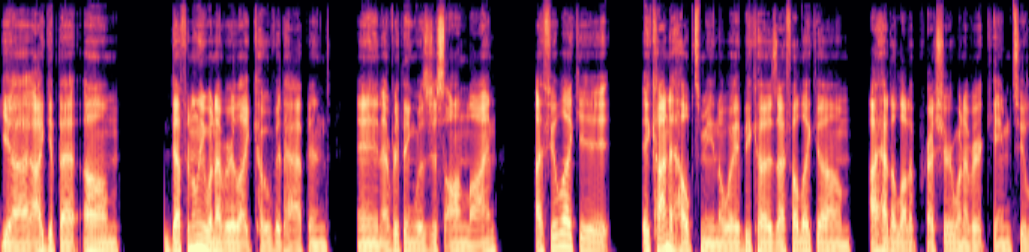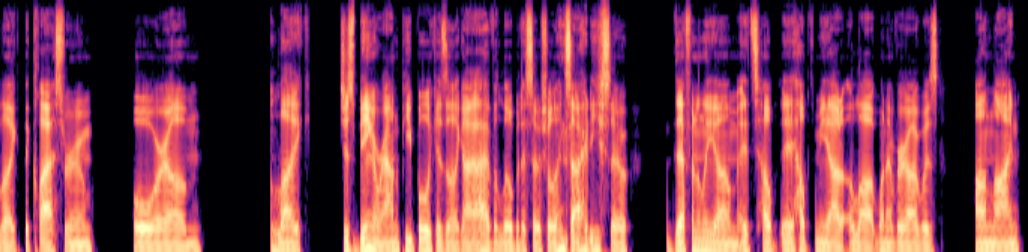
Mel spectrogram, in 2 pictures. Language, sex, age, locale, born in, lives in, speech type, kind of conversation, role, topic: English, male, 20-24, en-US, United States, United States, conversation, unstructured, none, How has classroom technology helped or hindered your learning, and what moments shaped your view?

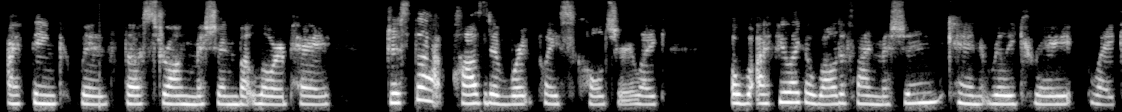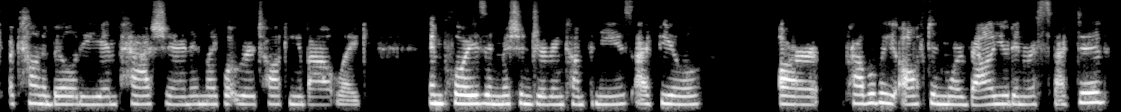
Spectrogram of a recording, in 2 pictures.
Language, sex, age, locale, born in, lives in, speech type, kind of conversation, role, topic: English, female, 18-19, en-US, United States, United States, conversation, unstructured, none, Would you rather work for a company with a strong mission but low pay, or for one that is profitable but lacks purpose?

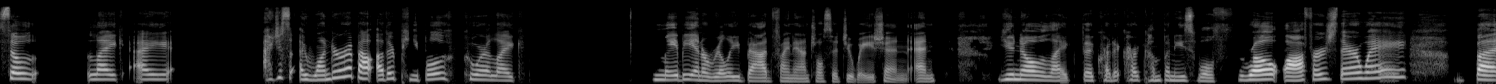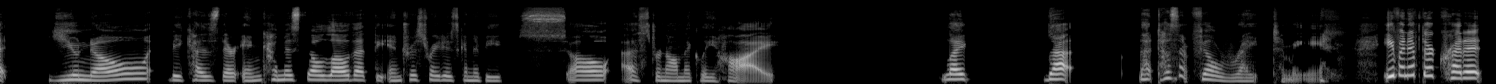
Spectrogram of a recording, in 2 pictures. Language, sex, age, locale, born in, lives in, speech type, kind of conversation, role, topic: English, female, 40-44, en-US, United States, United States, conversation, unstructured, none, How do high interest rates on credit cards impact people's financial decisions?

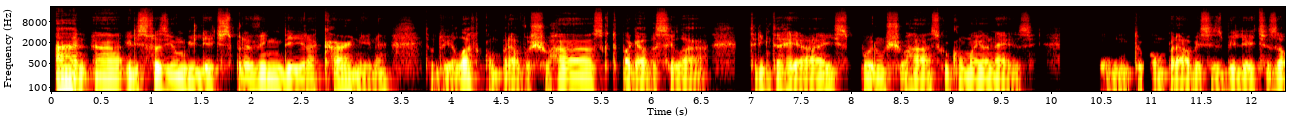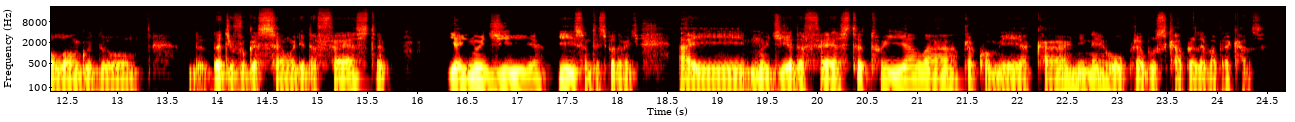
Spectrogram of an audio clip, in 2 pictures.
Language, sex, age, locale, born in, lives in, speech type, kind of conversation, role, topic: Portuguese, male, 30-34, pt-BR, Brazil, Portugal, conversation, unstructured, none, Qual é a tradição cultural que mais te faz feliz?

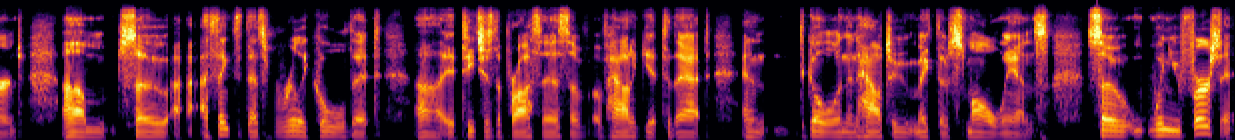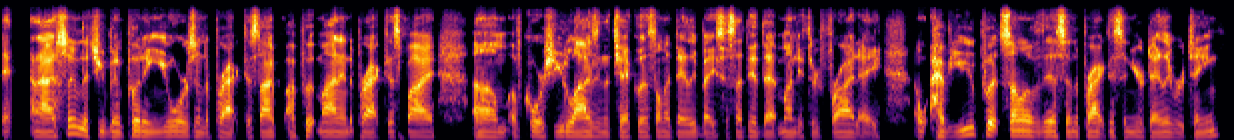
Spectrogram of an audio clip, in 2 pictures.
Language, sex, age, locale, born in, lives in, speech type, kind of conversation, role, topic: English, male, 40-44, en-US, United States, United States, conversation, unstructured, none, What is something new you learned this month, and how has it shown up in your life?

